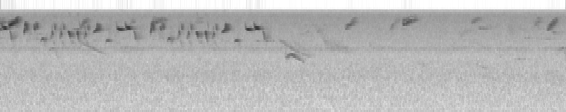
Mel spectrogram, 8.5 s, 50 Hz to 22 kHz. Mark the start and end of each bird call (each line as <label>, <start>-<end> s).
Steely-vented Hummingbird (Saucerottia saucerottei), 0.0-4.4 s
Golden-faced Tyrannulet (Zimmerius chrysops), 4.1-4.7 s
